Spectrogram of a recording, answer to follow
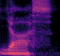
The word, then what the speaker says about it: Joss: full on tv show it's yoss it is nice the nordic pronunciation like i like firefly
